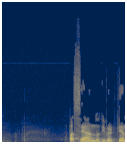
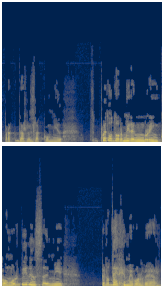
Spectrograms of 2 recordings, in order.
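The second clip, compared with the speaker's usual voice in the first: high, pleading cry; tearful pleading; 10 semitones higher than usual. Retold or imitated. Wife begging her husband and children, high tearful plea. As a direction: beg them to take you back.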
